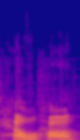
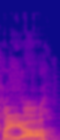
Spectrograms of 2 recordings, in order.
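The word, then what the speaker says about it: Häyhä: Haya is pronounced hal-ha, hala. It sounds like it's pronounced Haya.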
